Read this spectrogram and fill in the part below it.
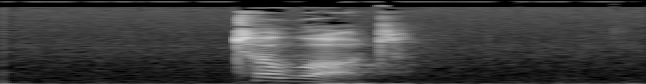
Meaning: sand
- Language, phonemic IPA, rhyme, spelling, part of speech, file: Welsh, /ˈtəwɔd/, -əwɔd, tywod, noun, Cy-tywod.ogg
